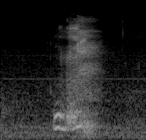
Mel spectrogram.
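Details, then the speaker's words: Young child, standing, making a short, voiced, playful imitated fake sneeze in a small room; a pretend sneeze. "Bless you. Bless you. You little fake sneezer."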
